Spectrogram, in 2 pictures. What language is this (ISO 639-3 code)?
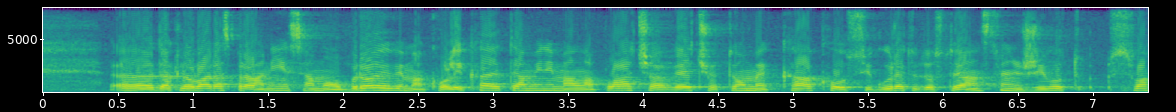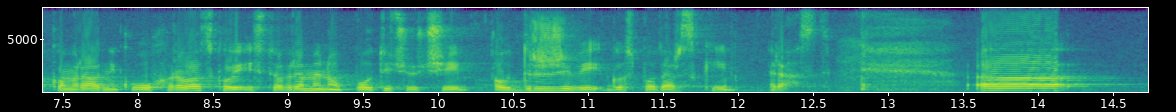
hrv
